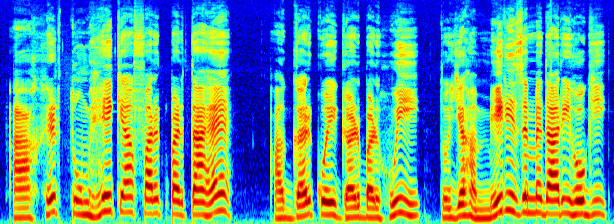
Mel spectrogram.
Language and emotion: Hindi, angry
